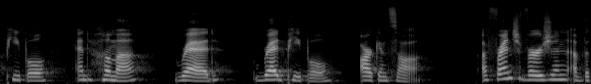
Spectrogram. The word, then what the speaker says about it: Arkansas: Oklahoma from two Chakaw words Oklahoma people and Huma red people Arkansas a French version of the quapa trib's name the s is silent Louisiana named for king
